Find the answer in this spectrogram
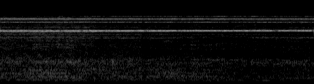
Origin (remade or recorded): recorded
